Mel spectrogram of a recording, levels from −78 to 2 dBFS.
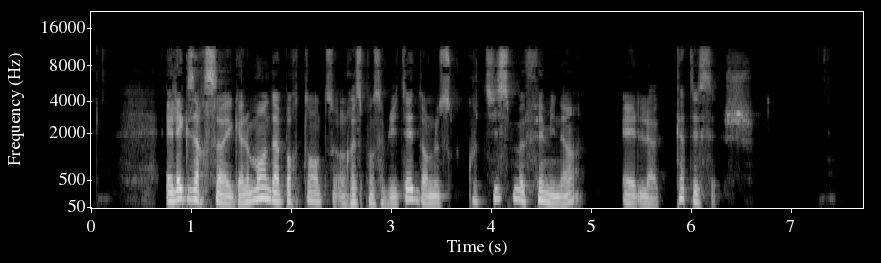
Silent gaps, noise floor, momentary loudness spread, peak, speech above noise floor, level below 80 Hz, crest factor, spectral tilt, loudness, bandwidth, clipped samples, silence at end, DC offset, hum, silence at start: none; -74 dBFS; 12 LU; -2 dBFS; 53 dB; -50 dBFS; 20 dB; -5 dB/octave; -22 LUFS; 11.5 kHz; under 0.1%; 1.15 s; under 0.1%; none; 0.6 s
